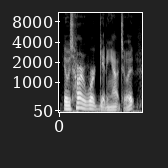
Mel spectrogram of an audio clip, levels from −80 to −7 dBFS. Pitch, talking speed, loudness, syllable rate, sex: 110 Hz, 285 wpm, -17 LUFS, 6.6 syllables/s, male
